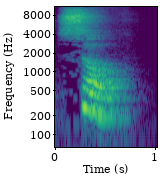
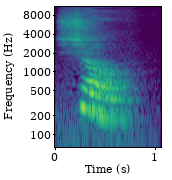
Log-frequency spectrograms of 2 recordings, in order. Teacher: with the s sound, we don't round our lips, but with the sh sound we do.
